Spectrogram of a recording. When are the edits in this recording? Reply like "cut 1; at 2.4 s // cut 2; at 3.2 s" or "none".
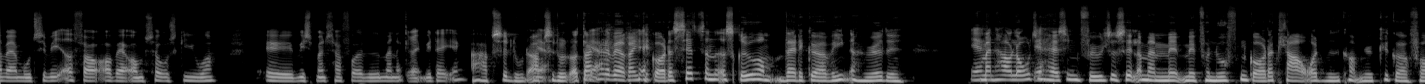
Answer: none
